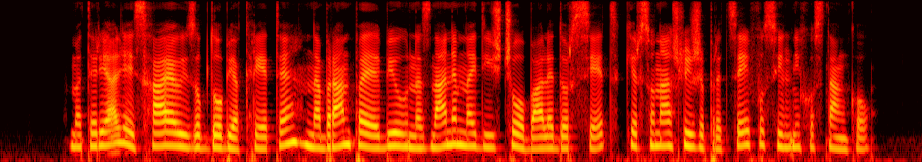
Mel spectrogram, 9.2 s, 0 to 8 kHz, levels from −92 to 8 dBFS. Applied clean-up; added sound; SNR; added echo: none; none; none; none.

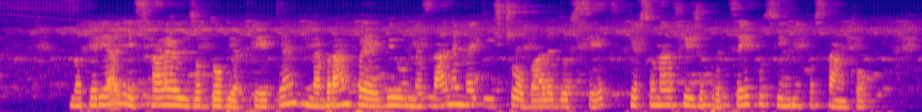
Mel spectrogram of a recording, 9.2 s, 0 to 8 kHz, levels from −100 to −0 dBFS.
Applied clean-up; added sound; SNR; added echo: classical method WPE with log-MMSE.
